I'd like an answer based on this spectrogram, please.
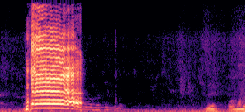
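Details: Goat in Pakistan giving one loud, trembling bleat about a second long, followed by faint background murmurs and soft low sounds.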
